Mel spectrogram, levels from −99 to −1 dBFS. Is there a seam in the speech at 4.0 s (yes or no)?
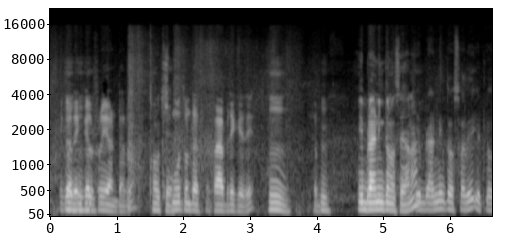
yes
